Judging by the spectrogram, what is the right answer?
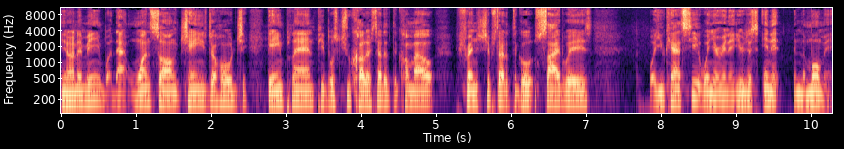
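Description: In a very clean recording with a silent background, a man with a Toronto accent speaks at a fairly quick pace, his fairly high pitch showing ordinary variation. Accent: Toronto Canadian English. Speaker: hip-hop event founder and author. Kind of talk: interview.

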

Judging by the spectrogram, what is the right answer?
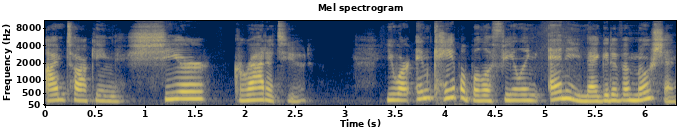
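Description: Somewhat breathy, a woman speaks at a moderate pace with ordinary pitch variation. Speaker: podcast host, marriage coach. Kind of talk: motivational monologue. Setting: solo podcast recording.

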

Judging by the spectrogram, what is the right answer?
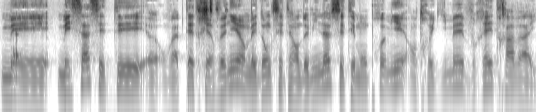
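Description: The delivery has lively intonation and a moderate pace, with hardly any pauses. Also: man, fairly low pitch for a man. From Lebanon and France (moved around). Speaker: podcaster. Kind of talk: interview conversation. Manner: hesitant with fillers.

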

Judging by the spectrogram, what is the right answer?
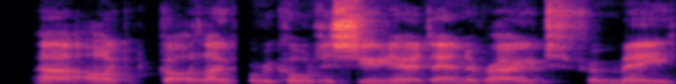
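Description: This man talks at a moderate pace with a monotone, flat intonation. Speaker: motorsport commentator. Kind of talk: casual interview chat.

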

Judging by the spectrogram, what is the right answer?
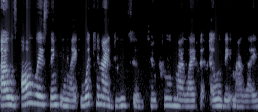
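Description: A woman with an American accent talks fairly slowly in a fairly high pitch and fairly even intonation, an ordinary speaking voice. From US South, Atlanta, Georgia. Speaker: social entrepreneur. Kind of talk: interview.

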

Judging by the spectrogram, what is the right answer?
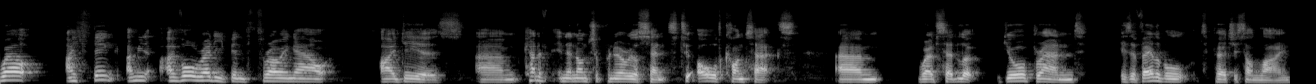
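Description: With a Yorkshire accent, a man uses a dark, mellow tone at a fairly high pitch, speaking at a fairly slow pace with lively intonation. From northern England, Sheffield. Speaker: digital strategy consultant. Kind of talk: podcast interview. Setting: remote call from home.

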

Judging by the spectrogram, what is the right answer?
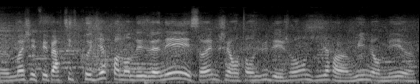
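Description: There is noticeable background noise behind this woman. She speaks at a medium pitch with ordinary pitch variation. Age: 30s. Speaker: startup founder. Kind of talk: interview.

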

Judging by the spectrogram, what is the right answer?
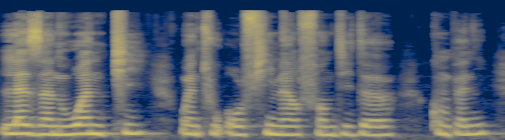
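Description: A woman with a French accent speaks at a fairly slow pace in a monotone, flat intonation, her dark, mellow tone at medium pitch, on a very clean recording with a silent background. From France. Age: 20s. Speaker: venture capitalist. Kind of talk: interview. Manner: halting, many fillers.

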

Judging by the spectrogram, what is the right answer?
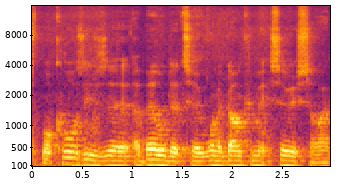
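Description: There is noticeable background noise as a man speaks with an East of England accent. His pitch is fairly low, with ordinary pitch variation. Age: 40s. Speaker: menswear influencer, former builder. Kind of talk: interview. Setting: at his home.

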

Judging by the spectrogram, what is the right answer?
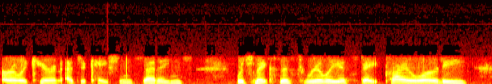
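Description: Monotone, flat intonation in a Southern US accent at a moderate pace. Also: woman. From Arkansas. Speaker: foundation program officer. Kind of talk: interview. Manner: hesitant with frequent um.

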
